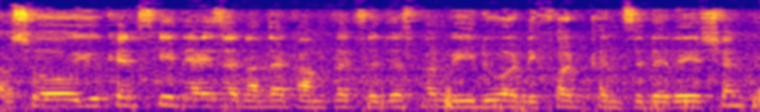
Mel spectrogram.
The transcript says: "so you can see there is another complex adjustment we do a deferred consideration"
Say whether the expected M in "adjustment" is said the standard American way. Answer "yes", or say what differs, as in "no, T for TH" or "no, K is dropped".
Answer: yes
